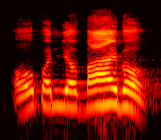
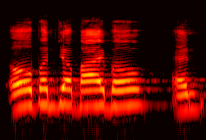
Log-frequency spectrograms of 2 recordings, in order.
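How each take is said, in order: First: Emphatic command. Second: Said in the usual way. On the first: Real, not acted.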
